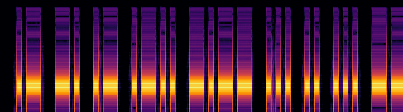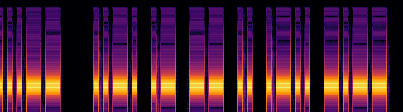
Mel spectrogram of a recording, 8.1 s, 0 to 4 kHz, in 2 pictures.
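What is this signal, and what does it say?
Morse code, heard as a keyed tone, about 25 wpm, 550 Hz. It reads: ANALYSIS, FAMILY
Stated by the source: Morse news headlines sent at 25 words per minute.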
